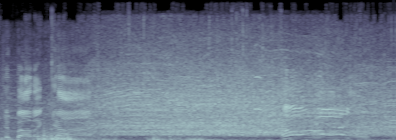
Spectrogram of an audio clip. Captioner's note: crowd cheers; thunder booms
